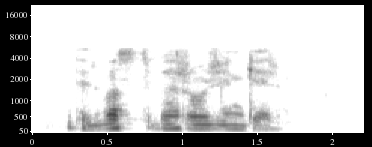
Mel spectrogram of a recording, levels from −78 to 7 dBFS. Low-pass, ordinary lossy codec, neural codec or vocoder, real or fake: 5.4 kHz; Opus, 24 kbps; none; real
